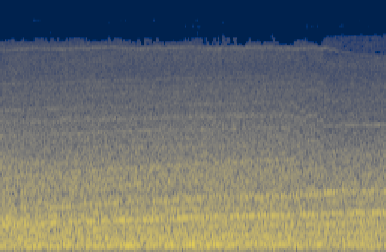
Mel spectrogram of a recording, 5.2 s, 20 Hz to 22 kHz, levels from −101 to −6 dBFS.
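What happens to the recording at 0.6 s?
Nothing goes wrong at 0.6 s; the audio runs through that moment intact, with no dropout, click or distortion.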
